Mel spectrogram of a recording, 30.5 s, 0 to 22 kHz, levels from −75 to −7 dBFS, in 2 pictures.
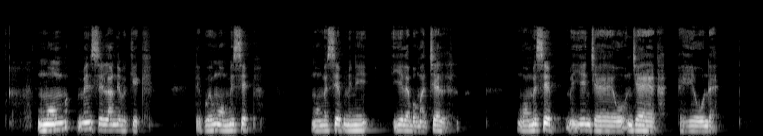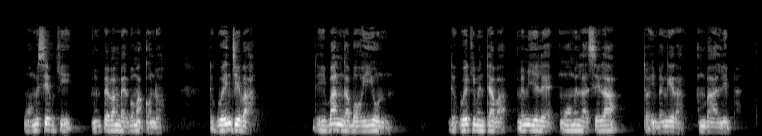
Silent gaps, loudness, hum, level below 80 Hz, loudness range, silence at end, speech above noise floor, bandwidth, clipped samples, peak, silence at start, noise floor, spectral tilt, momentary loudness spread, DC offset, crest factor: none; -22 LUFS; none; -62 dBFS; 5 LU; 0.5 s; 58 dB; 11 kHz; under 0.1%; -4 dBFS; 0.75 s; -80 dBFS; -5.5 dB/octave; 16 LU; under 0.1%; 20 dB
